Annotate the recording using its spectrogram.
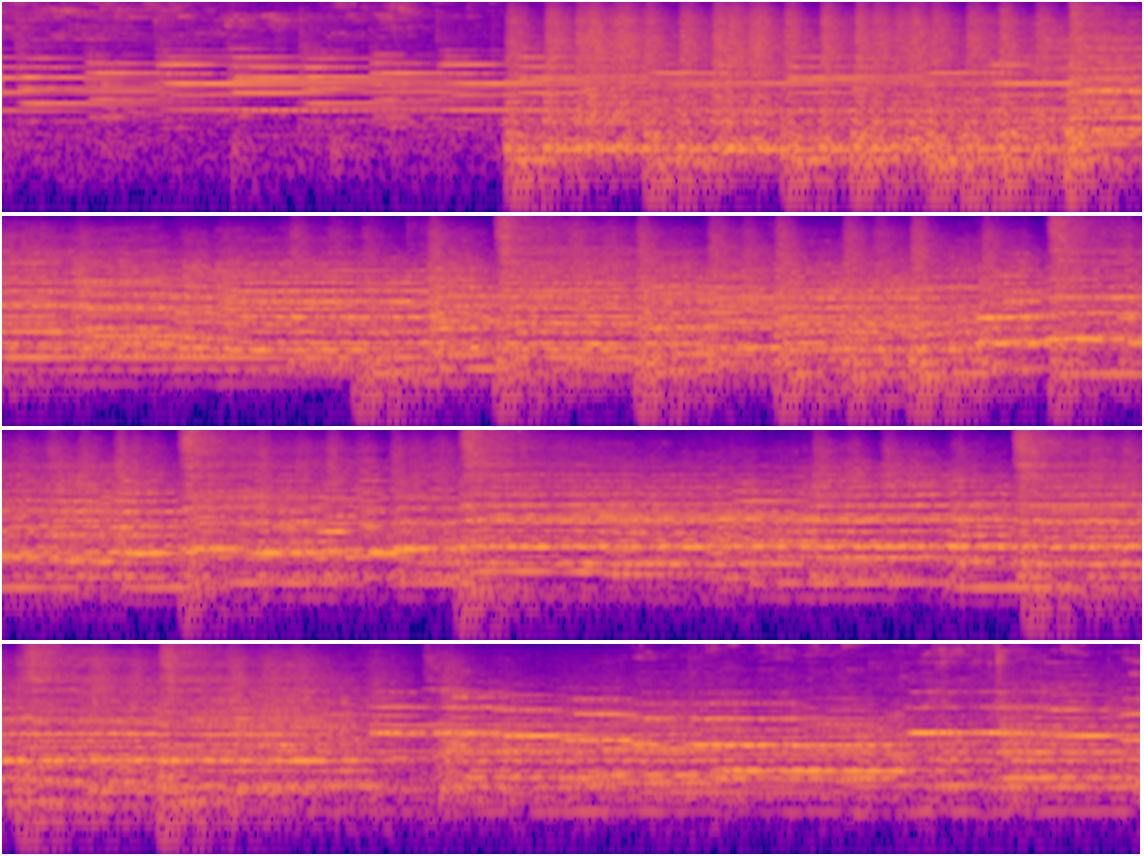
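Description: School concert band playing a piece: it opens with a few seconds of quieter pitched notes on mallet bells, then the full band of flutes, clarinets, saxophones and brass comes in loudly about three seconds in, with percussion strikes through the rest.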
